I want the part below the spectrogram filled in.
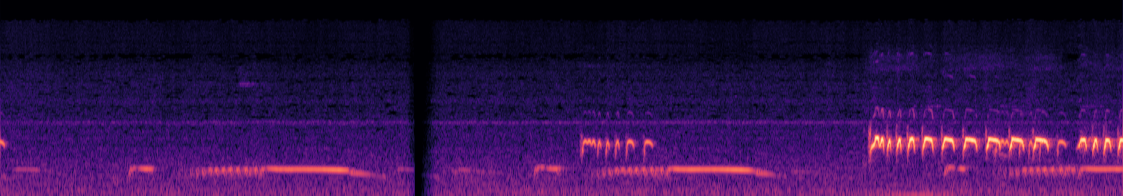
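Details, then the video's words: Local zebra dove (perkutut), praised as a melodious singer, in a loud bout of song. Low drawn-out coos alternate with fast runs of high staccato notes. The runs grow longer and louder toward the end, with about a dozen rapid notes. "Perkutut Lokal Gacor Suara Merdu"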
